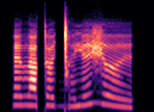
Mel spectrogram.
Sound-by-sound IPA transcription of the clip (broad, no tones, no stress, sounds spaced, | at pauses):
ɛ ð a t œ ɪ̯ ɡ͡ǀ ɛ j e ʒ əː ɪ̯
